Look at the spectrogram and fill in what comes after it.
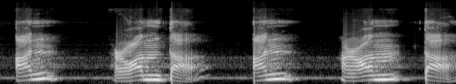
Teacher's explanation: نون کے اوپر آواز جا کر جم جائے، کلکلا نہ ہو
